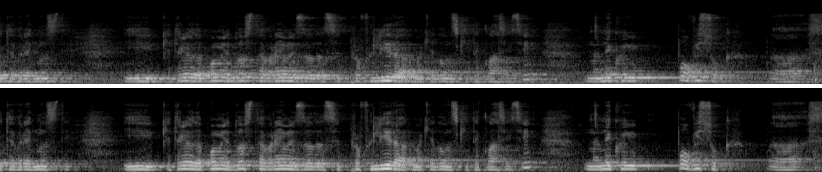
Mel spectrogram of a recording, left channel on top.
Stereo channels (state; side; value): noise; left; hum, 24 dB below the sound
